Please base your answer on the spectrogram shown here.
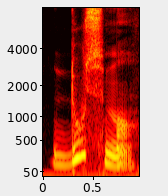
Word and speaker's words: doucement: And then the adverb, doucement, repeat, doucement. Okay, so it's the same thing. We don't really pronounce the E between C and M, okay?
